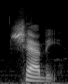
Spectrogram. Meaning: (adjective) 1. Of clothing, a place, etc.: unkempt and worn or otherwise in poor condition due to age or neglect; scruffy 2. Of a person: wearing ragged or very worn, and often dirty, clothing
- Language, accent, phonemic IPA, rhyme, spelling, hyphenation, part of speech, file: English, General American, /ˈʃæbi/, -æbi, shabby, shab‧by, adjective / verb, En-us-shabby.ogg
